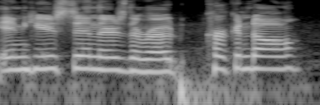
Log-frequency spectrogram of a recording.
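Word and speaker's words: Kuykendahl: It's like in Houston there's the road Kirkandall. There's not an R in there. It's K U Y but it's pronounced Kirkand Doll.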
